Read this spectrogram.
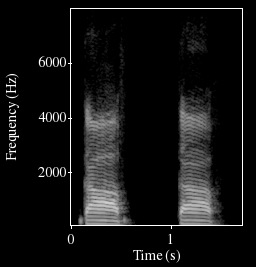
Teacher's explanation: জিহ্বার গোড়া 5 নম্বর মাখরাজ জিহ্বার গোড়া থেকে একটু আগে বাড়িয়া তার বরাবর উপরে তালুর সঙ্গে লাগাইয়া মধ্যখান পেঁচানো কাফ, কাফ। অর্থাৎ জিহ্বার গোড়ার একটু আগে বাড়িয়ে তার উপরে যে তালু আছে তার সাথে লাগাইয়া কাফ উচ্চারণ হবে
